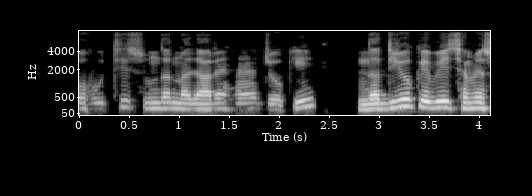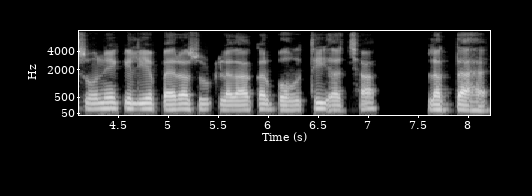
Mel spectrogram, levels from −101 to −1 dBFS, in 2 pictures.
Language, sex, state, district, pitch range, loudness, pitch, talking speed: Hindi, male, Chhattisgarh, Korba, 135-165 Hz, -21 LUFS, 150 Hz, 140 wpm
